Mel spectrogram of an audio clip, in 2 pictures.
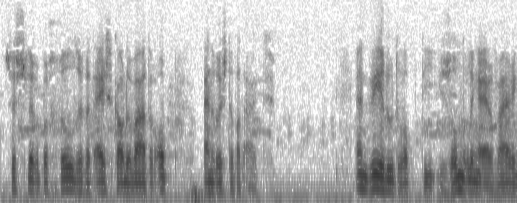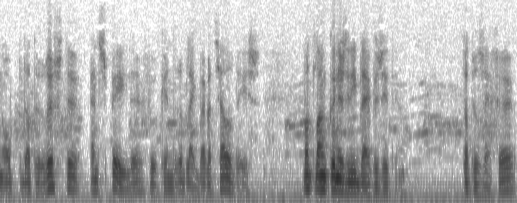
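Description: A man's voice: fairly low pitch, close to an everyday voice. A man narrating a radio drama from a script, telling the story in literary prose. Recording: dull old radio recording, faint noise.

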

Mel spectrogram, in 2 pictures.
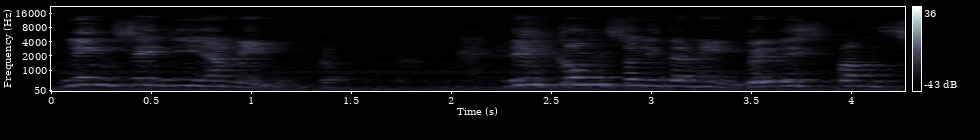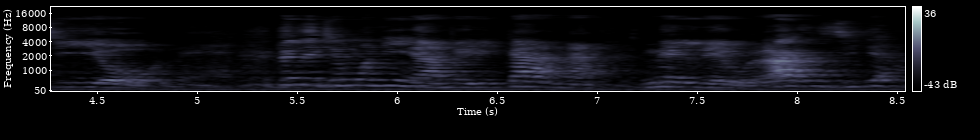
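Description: A man voicing a pompous strategist who declaims imperial policy slowly and emphatically in a solemn tone. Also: high voice, pushed and bright, voice pushed up, heavily acted. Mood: solemn, declamatory. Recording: echoey distant stage recording, noisy.

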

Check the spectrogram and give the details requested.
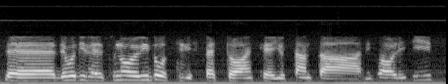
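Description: Man, halting informal radio guest. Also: a little high, fairly bright tone, rough recording. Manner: informal, halting, searching for words. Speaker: festival organiser, radio guest. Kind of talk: casual spoken interview.

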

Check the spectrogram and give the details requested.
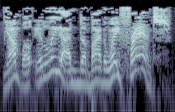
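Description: A man's voice: high-pitched, big pitch swings, moderate pace, bright, forceful tone, highs cut off, a little hiss or hum. A man hosting a call-in radio talk show, blunt and opinionated with callers.

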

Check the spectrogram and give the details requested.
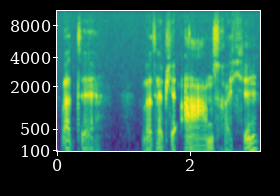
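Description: An actor playing a world-weary, streetwise crook in a radio crime drama, with a husky, gravelly voice and slangy, hard-boiled delivery. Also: male voice, extremely low pitch, steady tone, extremely slow, heavily acted. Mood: teasing. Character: world-weary, streetwise male crook telling his own story. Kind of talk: radio crime drama, first-person narration and dialogue.

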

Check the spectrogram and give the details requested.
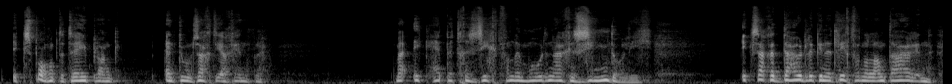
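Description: Doomed prisoner, very breathy and husky, brooding, haunted, radio play. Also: male voice, fairly high pitch. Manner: subdued, brooding, weary. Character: anguished, haunted condemned male prisoner protesting innocence. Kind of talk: radio drama acting.

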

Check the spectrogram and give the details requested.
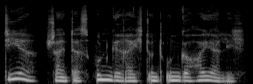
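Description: An actress playing an earnest, bitter village woman in a German radio drama, reasoning insistently and intimately in a husky, creaky voice. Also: on the low side, normal speed, warm tone, no room sound. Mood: grave, insistent.

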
